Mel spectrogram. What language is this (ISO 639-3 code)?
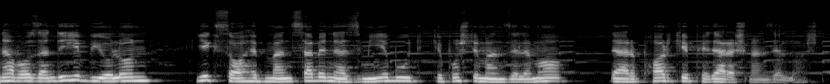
fas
